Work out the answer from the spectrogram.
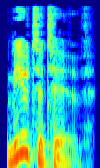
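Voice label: "mutative", British English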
